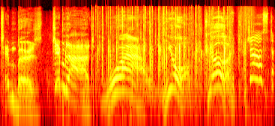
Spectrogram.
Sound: clapping

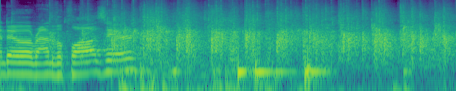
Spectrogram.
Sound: applause

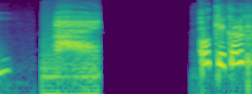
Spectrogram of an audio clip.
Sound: sigh

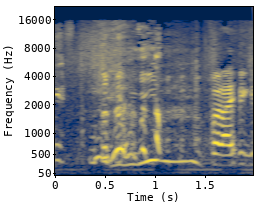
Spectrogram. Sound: laughing

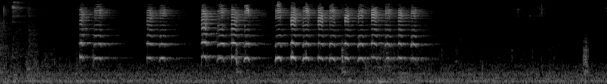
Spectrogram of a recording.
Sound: squeaky starfish toy

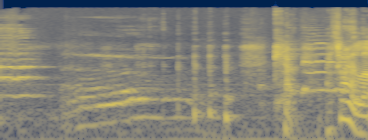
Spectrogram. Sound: dog howling

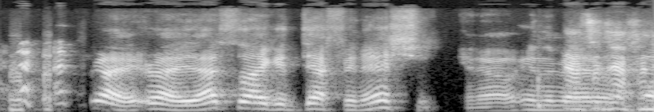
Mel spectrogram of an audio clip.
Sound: laughs

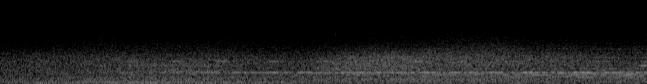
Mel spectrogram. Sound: gentle music; wind whistling

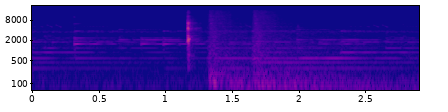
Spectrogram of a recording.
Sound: clicks tongue

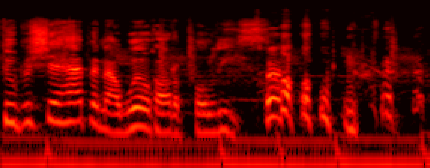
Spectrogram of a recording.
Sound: group laughs

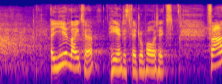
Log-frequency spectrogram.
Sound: laughter

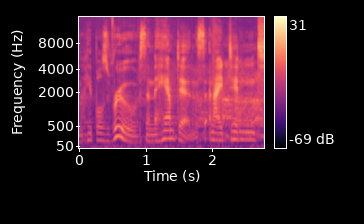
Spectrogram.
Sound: audience laughs

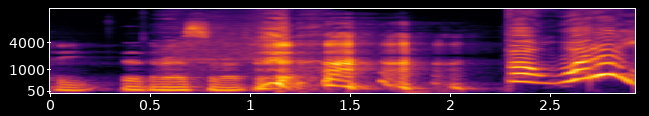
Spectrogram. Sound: laughs

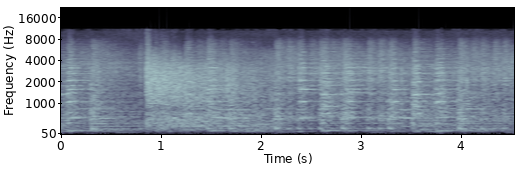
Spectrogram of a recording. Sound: gun firing

